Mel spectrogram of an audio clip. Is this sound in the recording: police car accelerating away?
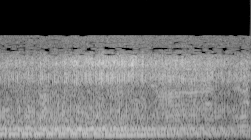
yes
